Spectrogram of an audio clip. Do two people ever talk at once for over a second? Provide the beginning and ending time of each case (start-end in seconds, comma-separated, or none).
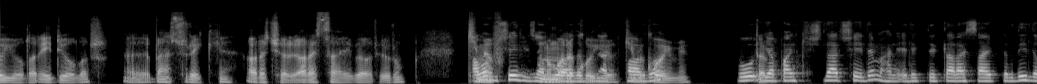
4.7-6.7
